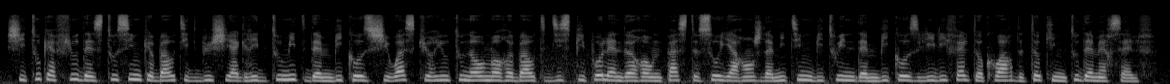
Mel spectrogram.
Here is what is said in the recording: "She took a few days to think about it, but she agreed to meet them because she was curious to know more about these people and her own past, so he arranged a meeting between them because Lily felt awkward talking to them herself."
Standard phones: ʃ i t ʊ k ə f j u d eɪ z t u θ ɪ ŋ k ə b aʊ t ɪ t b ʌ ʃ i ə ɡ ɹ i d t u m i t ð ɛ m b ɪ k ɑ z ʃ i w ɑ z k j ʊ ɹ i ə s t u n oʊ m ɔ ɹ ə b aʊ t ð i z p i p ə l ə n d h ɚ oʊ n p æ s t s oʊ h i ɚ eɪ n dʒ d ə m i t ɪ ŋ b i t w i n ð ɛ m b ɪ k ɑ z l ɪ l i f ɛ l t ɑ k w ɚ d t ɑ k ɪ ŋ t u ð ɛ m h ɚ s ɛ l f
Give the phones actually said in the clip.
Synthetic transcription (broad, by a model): ʃ i t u k ə f j u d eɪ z t u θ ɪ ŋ k ə b aʊ t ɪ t b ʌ ʃ i ə ɡ ɹ i d t u m i t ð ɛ m b ɪ k ɑ z ʃ i w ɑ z k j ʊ ɹ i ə t u n oʊ m ɔ ɹ ə b aʊ t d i s p i p ə l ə n d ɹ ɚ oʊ n p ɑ s t s oʊ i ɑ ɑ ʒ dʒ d ə m i t ɪ ŋ b i t w i n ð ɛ m b ɪ k ɑ z l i l i f ɛ l t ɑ k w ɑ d t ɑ k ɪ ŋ t u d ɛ m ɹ s ɛ l f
